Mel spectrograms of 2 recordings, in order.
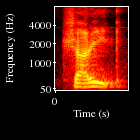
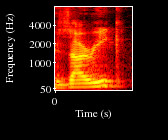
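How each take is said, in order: First: The name does not begin with a z sound. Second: The name begins with a plain z sound. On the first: The speaker calls it right. "but no, it's Shariq" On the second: The speaker calls it wrong. "you would think it would be Zarik"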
